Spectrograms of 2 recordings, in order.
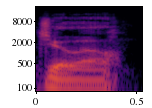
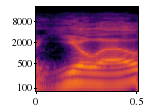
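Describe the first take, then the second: First: The name begins with a J sound. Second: The name begins with a Y sound. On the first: "he's Joel" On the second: "the Finnish pronunciation of his first name"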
